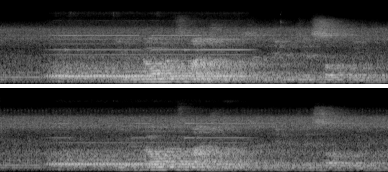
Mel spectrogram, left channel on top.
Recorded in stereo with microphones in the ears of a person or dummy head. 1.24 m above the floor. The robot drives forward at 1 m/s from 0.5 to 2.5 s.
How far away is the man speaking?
About 3.5 m.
